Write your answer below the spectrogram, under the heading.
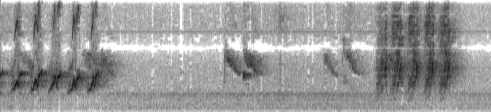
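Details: Black-naped monarch: two bursts of about five rapid, ringing chirps at the start and end, separated by a few soft falling whistles. A continuous high hum runs in the background.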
